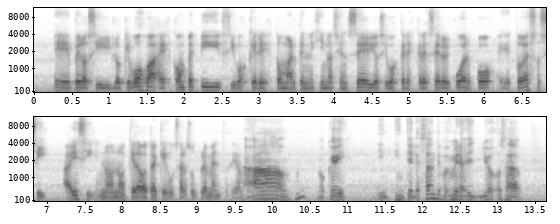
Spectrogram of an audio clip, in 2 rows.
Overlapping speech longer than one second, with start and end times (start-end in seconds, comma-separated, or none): none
